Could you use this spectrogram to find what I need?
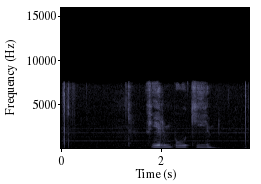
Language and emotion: Russian, neutral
